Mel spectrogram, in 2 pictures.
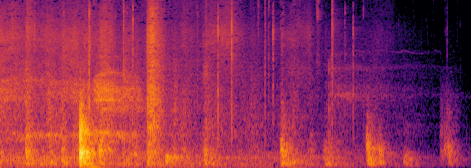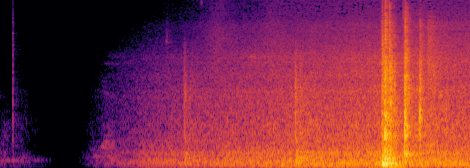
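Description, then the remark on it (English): A door is handled and opened for a visitor on a cold morning with a series of clicks and knocks, then a brief hush before outside ambience swells in and a heavy thud lands near the end. “Someone at the door.”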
